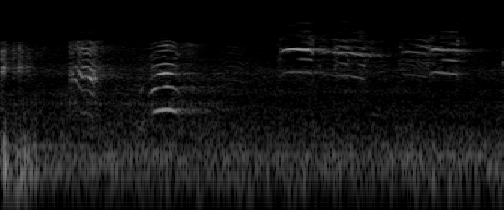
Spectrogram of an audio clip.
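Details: A free-flying blue-backed parrot makes a string of short, nasal, harmonic calls, some arched and some higher and squeaky, spaced irregularly over a low, steady background hum.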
